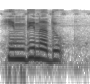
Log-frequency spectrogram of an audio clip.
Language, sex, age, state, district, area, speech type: Kannada, female, 18-30, Karnataka, Bidar, urban, read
